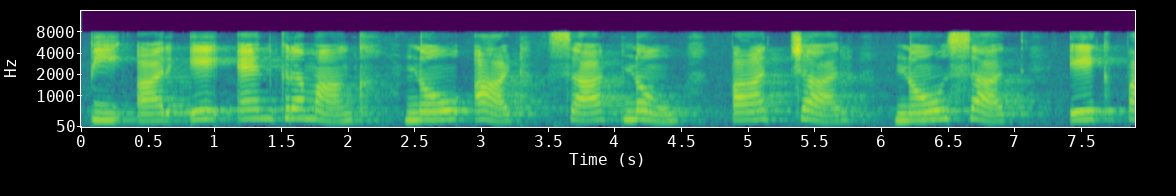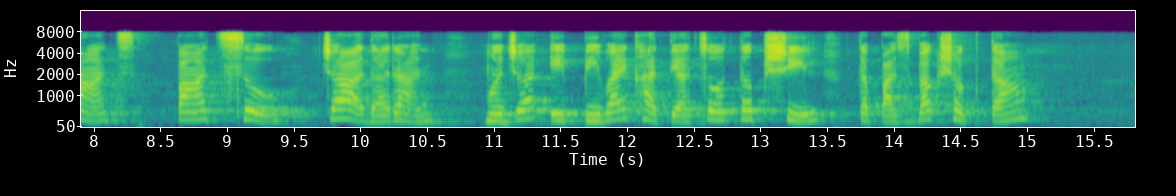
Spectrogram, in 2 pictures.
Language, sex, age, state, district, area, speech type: Goan Konkani, female, 18-30, Goa, Tiswadi, rural, read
